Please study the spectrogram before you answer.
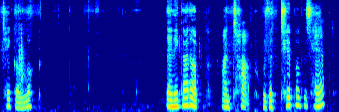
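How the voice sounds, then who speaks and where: A woman's voice: medium pitch, fairly even intonation, measured pace, darkish tone. Woman reading a children's storybook aloud. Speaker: kindergarten teacher reading aloud. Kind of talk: expressive children's storybook narration.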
